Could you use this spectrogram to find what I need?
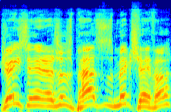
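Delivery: put-on high old-timey announcer voice. Joking about calling a horse race: old-time announcer voice, high-pitched. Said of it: "do an old-time voice and just start saying random things in a high, high-pitched".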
